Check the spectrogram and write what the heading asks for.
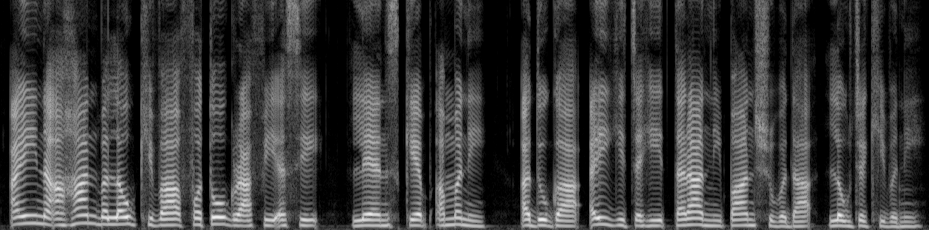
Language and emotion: Manipuri, neutral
